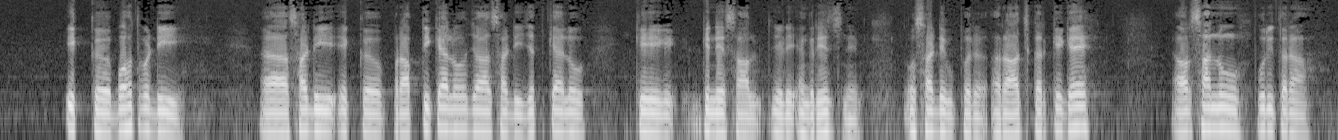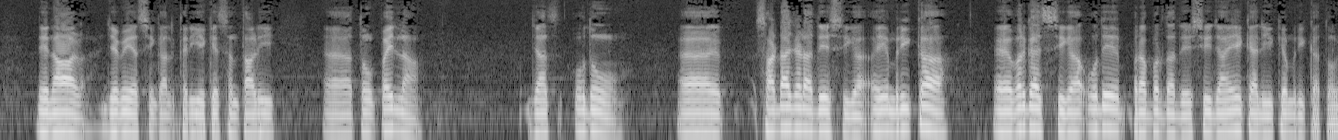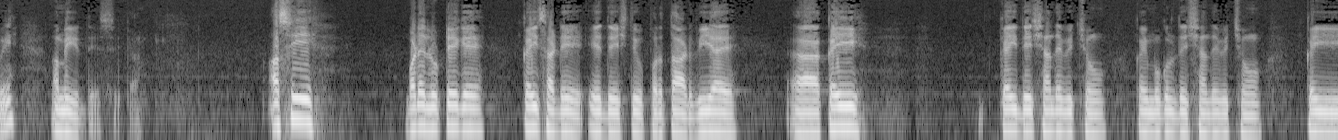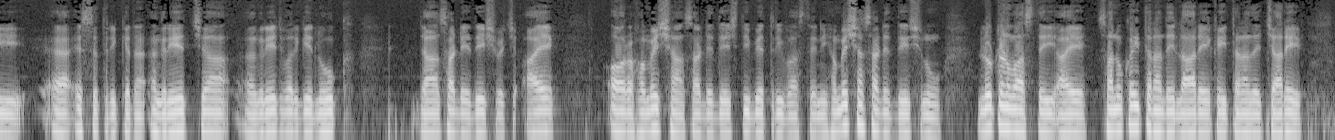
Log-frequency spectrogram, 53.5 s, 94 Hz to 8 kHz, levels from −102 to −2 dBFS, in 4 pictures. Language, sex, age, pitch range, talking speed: Punjabi, male, 50-69, 110-125 Hz, 140 wpm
